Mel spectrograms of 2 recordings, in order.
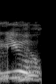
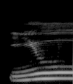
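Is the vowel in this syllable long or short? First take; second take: short; long. First: The vowel is cut short with a breathy stop. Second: The vowel is held long and drawn out. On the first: The speaker calls it wrong. "Bukan yuh" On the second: The speaker calls it right. "Yu panjang"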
